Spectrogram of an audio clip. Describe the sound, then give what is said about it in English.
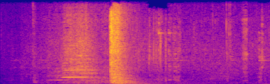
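A desk drawer is shut with a still-lit birthday cake inside, giving one loud, sharp thud-like slam in an office. The slam follows quieter sounds and then fades away. “wearily shuts the still-lit cake in her desk drawer”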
